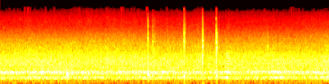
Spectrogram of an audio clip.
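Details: Continuous honey bee hum around hives being worked, a dense steady drone overlaid with a few sharp clicks from handling equipment in the second half.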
